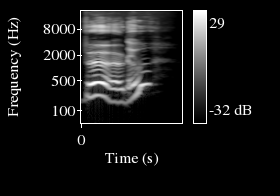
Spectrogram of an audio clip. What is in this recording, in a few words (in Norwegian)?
"bølu", hemsedalsmaalet tale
